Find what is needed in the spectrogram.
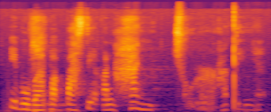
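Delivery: soft, heartbroken whisper. Acted. Pastor telling parents of heartbreak, whispered.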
